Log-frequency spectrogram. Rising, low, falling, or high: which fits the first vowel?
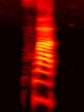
low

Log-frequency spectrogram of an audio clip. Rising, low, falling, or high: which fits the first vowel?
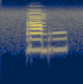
high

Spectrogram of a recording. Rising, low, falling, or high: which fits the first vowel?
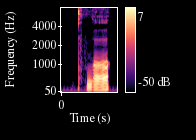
rising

